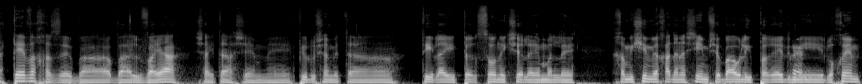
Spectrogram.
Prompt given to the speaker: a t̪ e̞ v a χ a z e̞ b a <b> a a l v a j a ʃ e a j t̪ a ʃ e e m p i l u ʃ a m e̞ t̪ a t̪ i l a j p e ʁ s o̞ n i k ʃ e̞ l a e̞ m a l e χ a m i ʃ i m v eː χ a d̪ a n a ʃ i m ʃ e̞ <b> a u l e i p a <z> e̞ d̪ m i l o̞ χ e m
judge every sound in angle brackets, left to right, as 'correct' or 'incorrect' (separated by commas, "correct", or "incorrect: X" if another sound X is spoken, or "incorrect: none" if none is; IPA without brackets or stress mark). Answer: correct, correct, incorrect: ʁ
